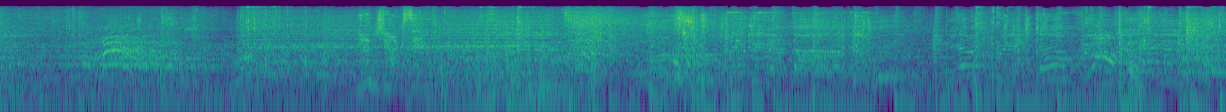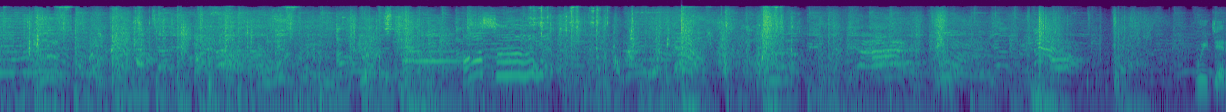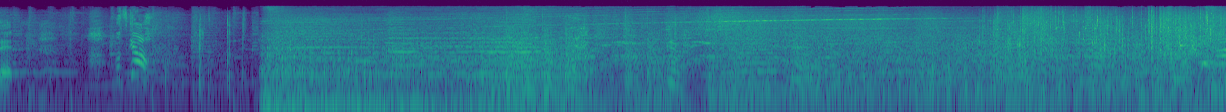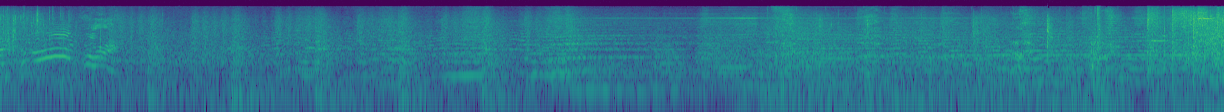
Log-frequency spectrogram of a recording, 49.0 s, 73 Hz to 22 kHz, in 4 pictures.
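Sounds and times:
action film score: 0.0 - 49.0.

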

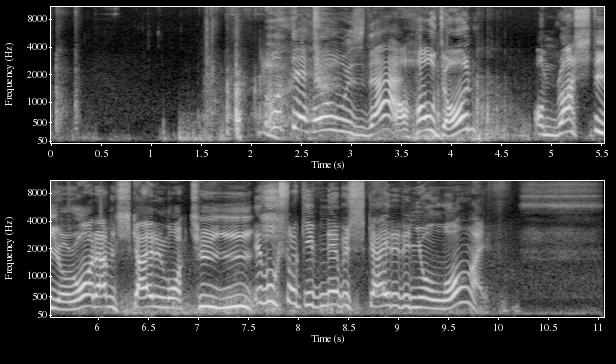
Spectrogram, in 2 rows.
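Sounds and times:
skateboard wooden knocks: 0.0 - 0.5, 1.4 - 2.2, 3.7 - 4.6
skateboard wheels rolling on concrete: 0.0 - 10.2.

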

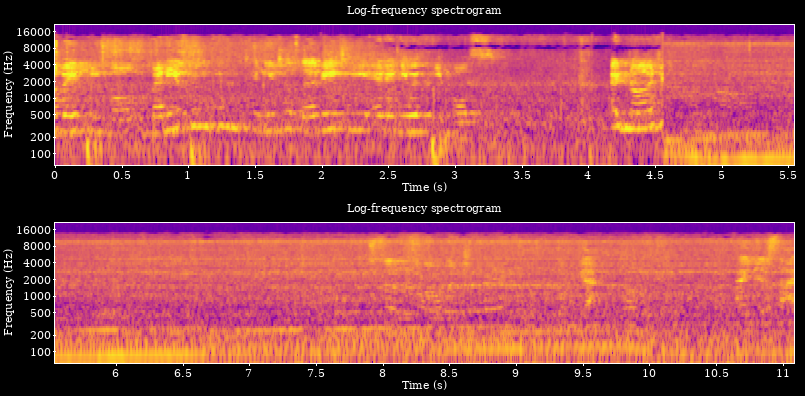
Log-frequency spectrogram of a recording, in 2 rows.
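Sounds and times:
road rumble: 0.0 - 11.0
bus engine drone: 4.6 - 11.0.

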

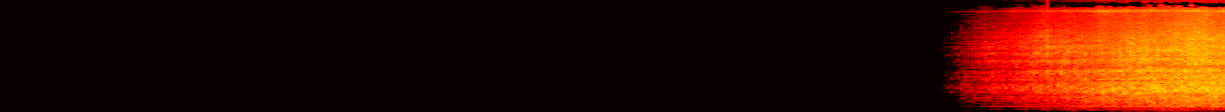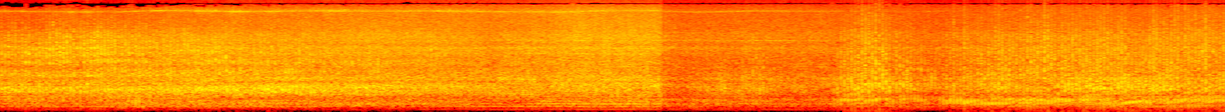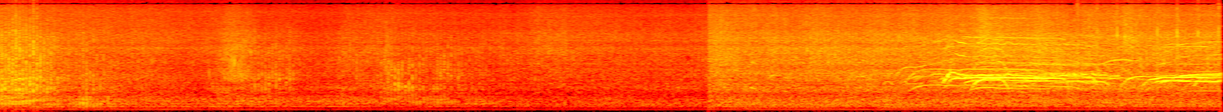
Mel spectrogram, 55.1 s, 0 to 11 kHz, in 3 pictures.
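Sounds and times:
helicopter rotor and engine: 14.5 - 55.0
helicopter landing: 14.6 - 55.0.

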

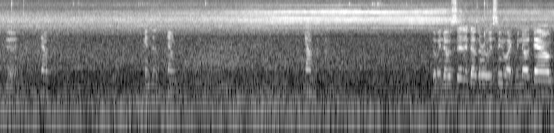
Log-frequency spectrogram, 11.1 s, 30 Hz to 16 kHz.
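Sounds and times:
constant low rumble: 0.0 - 11.0
high-pitched insect chorus: 0.0 - 11.0.

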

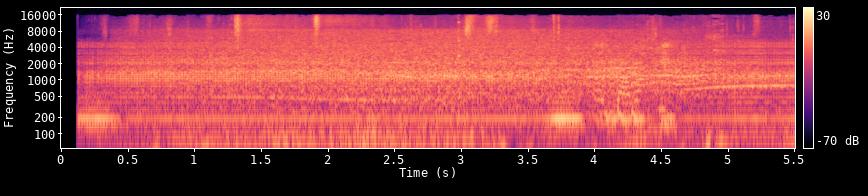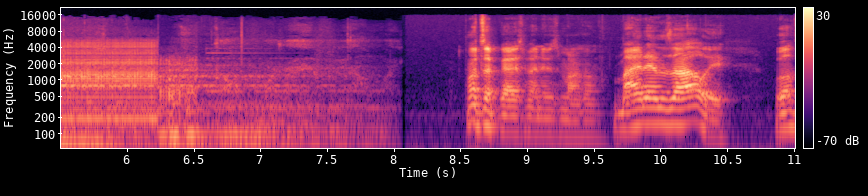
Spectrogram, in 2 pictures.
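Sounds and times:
loud dense droning noise: 0.1 - 7.6
tone falling in pitch: 0.2 - 7.7.

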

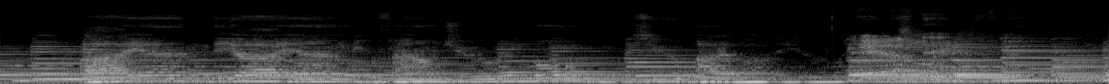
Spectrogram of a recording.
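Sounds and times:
piano accompaniment: 0.0 - 11.0
man singing into a microphone: 0.8 - 9.8.

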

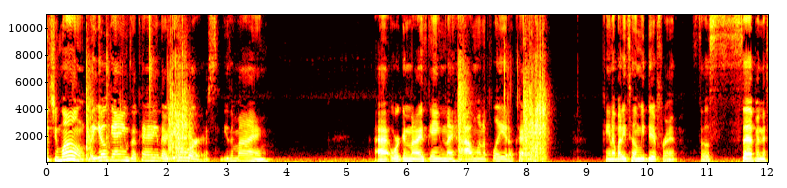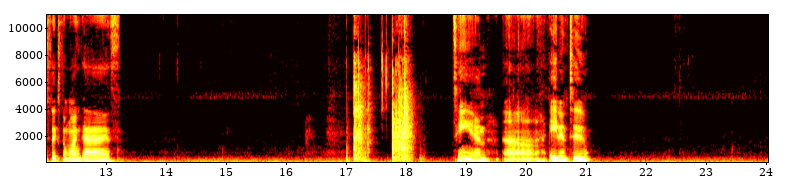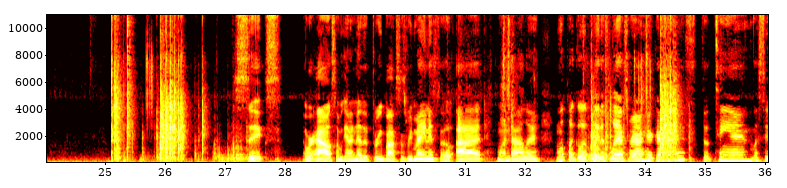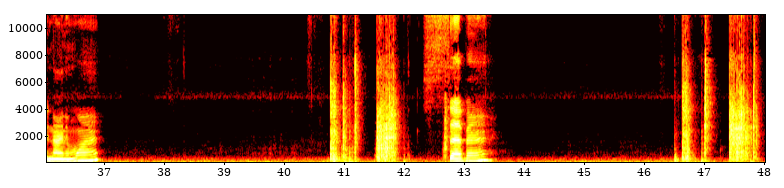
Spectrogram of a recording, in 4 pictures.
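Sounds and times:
dice clattering on tabletop: 2.0 - 2.4, 7.6 - 8.4, 17.0 - 18.3, 25.1 - 27.3, 33.0 - 34.6, 40.8 - 42.1, 46.5 - 48.0.

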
